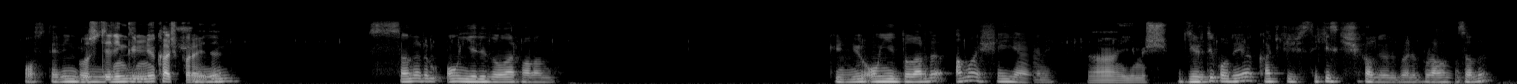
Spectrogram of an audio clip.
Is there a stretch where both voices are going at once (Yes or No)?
Yes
